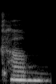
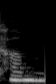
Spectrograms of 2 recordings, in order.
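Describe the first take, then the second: The two takes are said the same way.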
